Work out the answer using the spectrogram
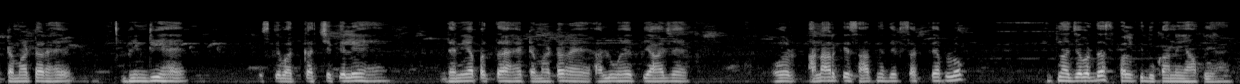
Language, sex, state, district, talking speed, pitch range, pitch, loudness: Hindi, male, Chhattisgarh, Bilaspur, 180 wpm, 145-160 Hz, 150 Hz, -24 LUFS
